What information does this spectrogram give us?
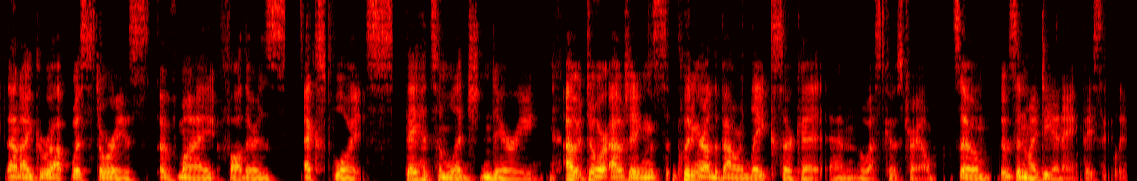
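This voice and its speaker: Very low-voiced Canadian woman. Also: normal speed, few pauses, low-quality recording. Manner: animated storyteller, laughs often. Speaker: guest. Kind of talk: casual interview.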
